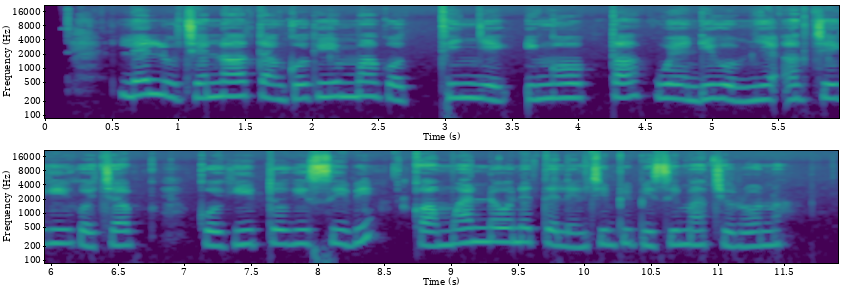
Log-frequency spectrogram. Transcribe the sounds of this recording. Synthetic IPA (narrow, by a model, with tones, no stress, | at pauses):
le˦lu˨t͡ʃe˦nɔ˦tɔ˨ŋko˦ki˦ma˦ko˨ti˦ɲe˨ki˦ŋo˦k̚tɔ˦we˦˨ndi˦ko˨mje˦ʔa˦kt͡ʃe˦ki˦ko˨t͡ʃa˦p̚ko˨ki˦to˦ki˦si˦bi˦kɔ˨mwa˦no˦ne˦te˨le˨nt͡ʃi˦mpi˦pi˨si˦ma˦t͡ʃu˨ɾo˦nɔ˦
